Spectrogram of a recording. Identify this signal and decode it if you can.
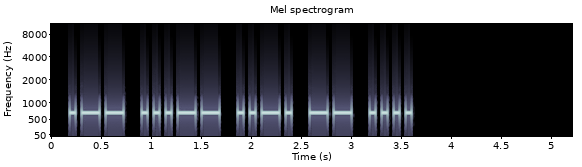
Morse code, heard as a keyed tone, about 20 wpm, 700 Hz. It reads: W3FMH
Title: Speed Racing - USA 1x3 Call Signs 17wpm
